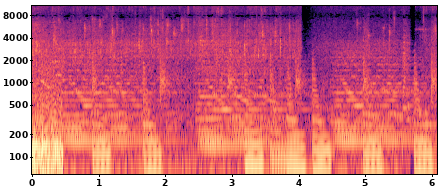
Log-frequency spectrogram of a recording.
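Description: Instrumental background music, with the faint sizzle of firm tofu (tokwa) slices frying in oil in a wok underneath.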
